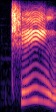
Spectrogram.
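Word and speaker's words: Qing: king wait well yeah king is it king ching oh my god i didn't know that's how you pronounce it oh my gosh i've been pronouncing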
